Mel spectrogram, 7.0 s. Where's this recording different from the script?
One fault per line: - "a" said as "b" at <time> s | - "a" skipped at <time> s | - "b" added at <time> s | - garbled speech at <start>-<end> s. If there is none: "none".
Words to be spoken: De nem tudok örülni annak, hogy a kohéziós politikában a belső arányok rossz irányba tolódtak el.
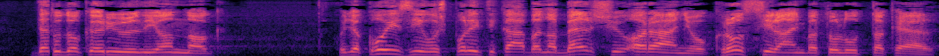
- "nem" skipped at 0.3 s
